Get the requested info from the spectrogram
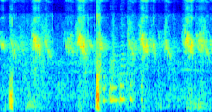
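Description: A bird chirping: short, high chirps repeating about twice a second. A single sharp knock sounds about two seconds in.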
